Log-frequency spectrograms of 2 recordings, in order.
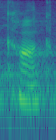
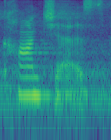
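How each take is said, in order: First: The word ends with a k sound. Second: The word ends with a ch sound. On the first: This is how people say it where the speaker grew up. "where I grew up on the Gulf Coast, we use the conch pronunciation" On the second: This is how some other people say it. "some people use the pronunciation conches"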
